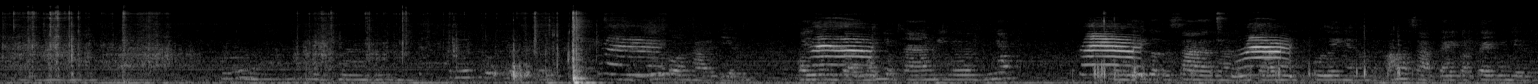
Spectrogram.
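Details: Indoor kitten trapped in a laundry basket meows three times, each call rising then falling, spaced a few seconds apart. Soft human voices, rustling and a sharp knock are heard earlier.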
